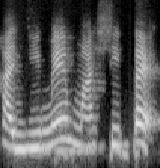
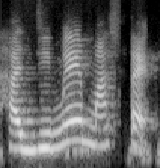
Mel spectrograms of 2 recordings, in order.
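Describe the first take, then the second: First: Every syllable, including 'shi', is fully pronounced. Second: It is said quickly, with 'shi' reduced away. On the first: This follows the written form. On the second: This is how Japanese people say it quickly. "orang Jepang suka cepet"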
